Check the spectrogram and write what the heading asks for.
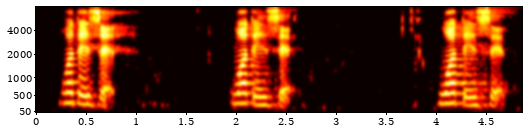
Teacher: Jadi untuk open questions ini falling intonations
